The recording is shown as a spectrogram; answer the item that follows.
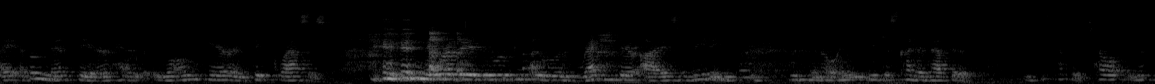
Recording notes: This podcast is a recording of the 2015 StAnza International Poetry Festival Round Table event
